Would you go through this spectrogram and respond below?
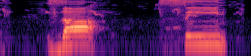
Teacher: سین جو ہے اس کو بھی سیٹی سے ادا کرتے ہیں، دونوں اوپر اور نیچے والے دانت کے درمیان زبان رہ جائے، لگے نہیں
